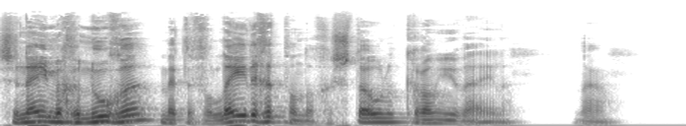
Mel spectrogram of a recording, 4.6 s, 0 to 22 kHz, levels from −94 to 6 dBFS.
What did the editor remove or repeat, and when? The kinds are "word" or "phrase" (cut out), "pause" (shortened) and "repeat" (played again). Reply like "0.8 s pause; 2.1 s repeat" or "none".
1.9 s word

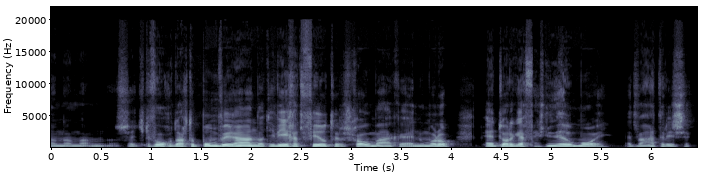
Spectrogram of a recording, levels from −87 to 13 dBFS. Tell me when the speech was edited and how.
4.2 s pause; 4.8 s phrase

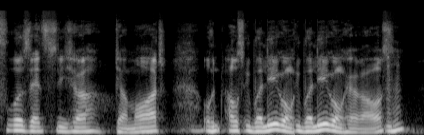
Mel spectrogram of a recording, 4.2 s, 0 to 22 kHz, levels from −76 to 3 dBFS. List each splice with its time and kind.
2.3 s word; 2.9 s repeat

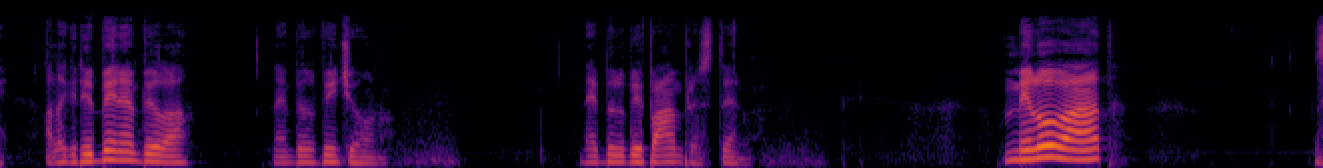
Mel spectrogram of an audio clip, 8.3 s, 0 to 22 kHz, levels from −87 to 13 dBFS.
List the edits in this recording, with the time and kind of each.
none

